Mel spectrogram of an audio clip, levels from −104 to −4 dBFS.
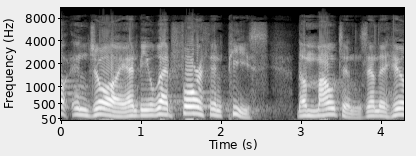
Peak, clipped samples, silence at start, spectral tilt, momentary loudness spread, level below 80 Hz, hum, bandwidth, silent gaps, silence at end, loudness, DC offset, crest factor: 0 dBFS; under 0.1%; 0 s; -8 dB/octave; 11 LU; -54 dBFS; none; 8.4 kHz; none; 0 s; -13 LUFS; under 0.1%; 12 dB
